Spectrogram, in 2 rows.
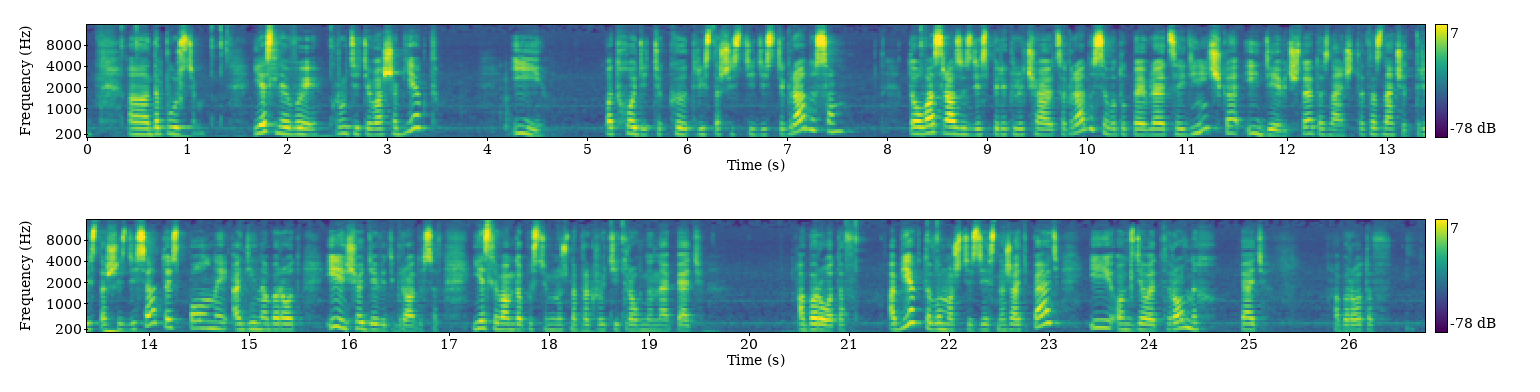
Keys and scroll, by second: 0.9 0, 20.4 0.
